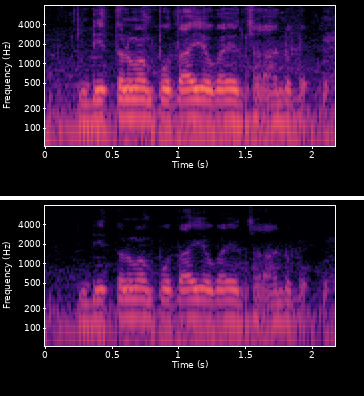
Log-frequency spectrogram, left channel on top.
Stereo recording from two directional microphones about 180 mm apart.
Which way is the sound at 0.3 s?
10° right (ahead or behind).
